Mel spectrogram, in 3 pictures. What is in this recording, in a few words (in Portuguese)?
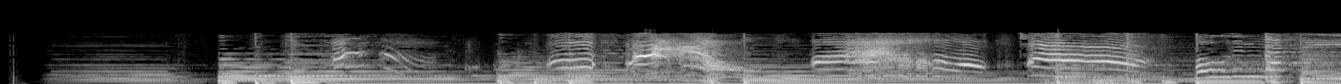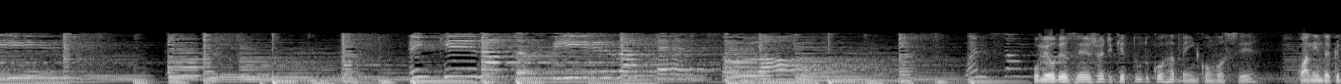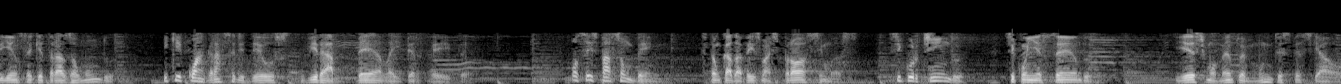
Desejando Bom Parto Masculino; Telemensagens; Felicitações; Telemensagens 2017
